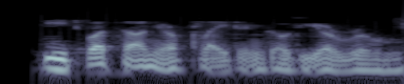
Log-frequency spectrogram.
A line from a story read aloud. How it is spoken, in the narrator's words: she mumbled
